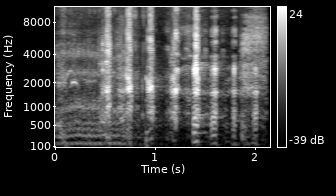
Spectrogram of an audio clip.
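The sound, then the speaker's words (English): A dog growls in rough, rumbling pulses, with short snarling bursts breaking through every fraction of a second. No one speaks over it. “Get this dog out of here.”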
